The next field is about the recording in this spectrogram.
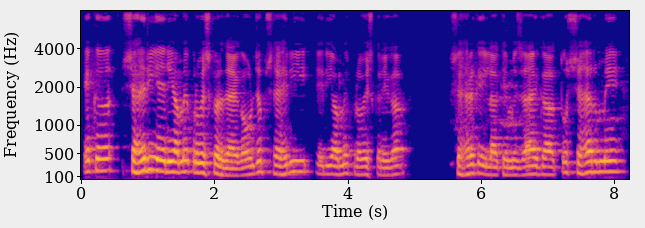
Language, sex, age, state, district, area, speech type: Hindi, male, 30-45, Madhya Pradesh, Ujjain, rural, spontaneous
